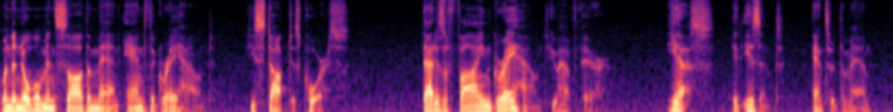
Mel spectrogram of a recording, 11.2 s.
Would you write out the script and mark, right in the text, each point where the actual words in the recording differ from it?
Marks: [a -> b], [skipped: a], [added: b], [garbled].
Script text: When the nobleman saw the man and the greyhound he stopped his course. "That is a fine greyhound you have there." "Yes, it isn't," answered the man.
When the nobleman saw the man and the greyhound he stopped his course. "That is a fine greyhound you have there." "Yes, it isn't," answered the man.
